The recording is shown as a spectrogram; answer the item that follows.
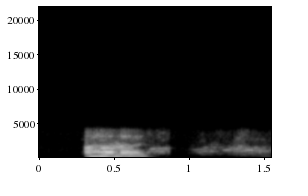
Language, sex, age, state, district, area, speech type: Kashmiri, male, 18-30, Jammu and Kashmir, Kulgam, rural, conversation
